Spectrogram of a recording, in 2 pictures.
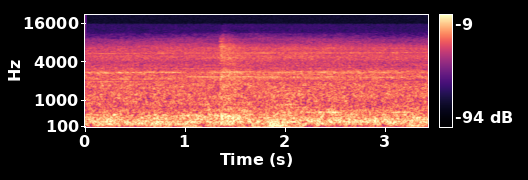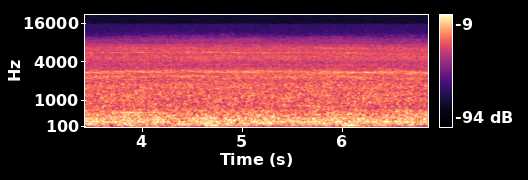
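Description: A room fan running steadily: a constant, even whoosh with no change in pitch or speed.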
